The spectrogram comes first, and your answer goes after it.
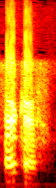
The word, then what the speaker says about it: Surtur: Yeah, Surtur.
